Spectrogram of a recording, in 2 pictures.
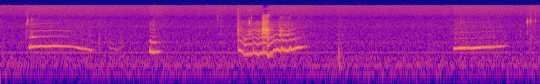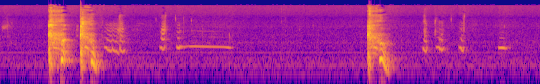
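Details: Coughing with a cat reacting: three harsh cough bursts, two close together and one later, between the cat's repeated meows in a quiet room.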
